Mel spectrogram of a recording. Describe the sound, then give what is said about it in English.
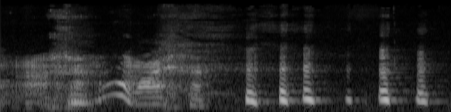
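A person imitates a horse, starting with a warbling, rising-and-falling whinny and ending in a quick series of choppy, stuttering neigh-like bursts, fairly loud. “did you hear that horse noise I just made?”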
